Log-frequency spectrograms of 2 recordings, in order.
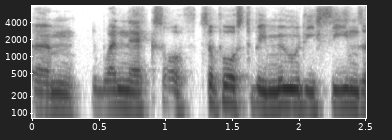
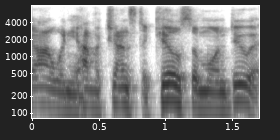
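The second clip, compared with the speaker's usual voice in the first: put-on cocky, swaggering tone of voice. Retelling a movie scene where a henchman climbs onto a table: imitating a cocky henchman. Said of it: "getting all cocky".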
